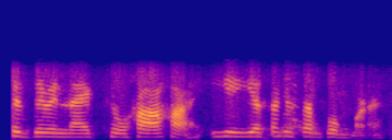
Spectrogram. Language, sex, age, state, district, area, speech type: Sindhi, female, 30-45, Maharashtra, Thane, urban, conversation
